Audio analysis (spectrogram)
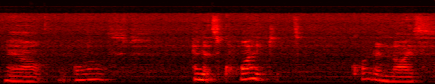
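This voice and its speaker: A woman's voice: fairly high pitch, slow, mellow, slight background noise. A woman teaching a live painting class from her home, chatting casually as she works and thinking aloud with fillers and restarts. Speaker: art teacher. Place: home in a French village.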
